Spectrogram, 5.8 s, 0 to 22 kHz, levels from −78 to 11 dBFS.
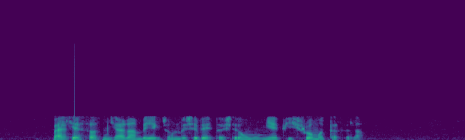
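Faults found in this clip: Packet loss with pitch repetition at 0.78 s (40 ms, fits two lost packets) and 3.54 s (20 ms): brief held buzz from a repeated pitch period, not a clean skip.

Audio missing between chunks at 0.92, 2.90 and 4.88 s: a skip of roughly 20 ms every 2 s, no buzz, likely chunk-boundary loss in the recorder. The narrowband telephone band is audible throughout.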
